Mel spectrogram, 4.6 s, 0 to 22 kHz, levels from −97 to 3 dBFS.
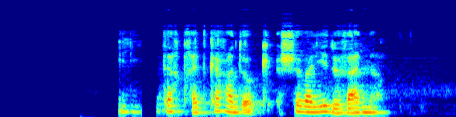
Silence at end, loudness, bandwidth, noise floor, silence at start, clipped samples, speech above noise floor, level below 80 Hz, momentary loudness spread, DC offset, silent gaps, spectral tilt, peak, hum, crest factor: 0.7 s; -25 LUFS; 7.8 kHz; -73 dBFS; 1.2 s; under 0.1%; 48 dB; -64 dBFS; 19 LU; under 0.1%; 1.43-1.56 s; -5.5 dB/octave; -8 dBFS; none; 20 dB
